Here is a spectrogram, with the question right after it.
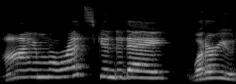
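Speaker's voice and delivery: loud, slow shout across the fight; booming battle call. Acted. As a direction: call it out to everyone. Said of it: "he called out".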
